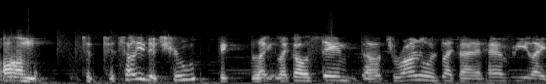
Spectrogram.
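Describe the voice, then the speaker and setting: A man with a high pitch in a strong Jamaican accent, ordinary pitch variation, and music playing in the background. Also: moderate pace. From Jamaica, Kingston. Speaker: hip-hop and reggae artist. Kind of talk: casual interview.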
